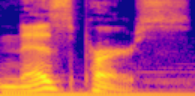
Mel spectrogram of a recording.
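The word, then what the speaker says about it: Nez Perce: It was carefully and purposefully developed by the Naz Persail tribe pronounced Nespers.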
